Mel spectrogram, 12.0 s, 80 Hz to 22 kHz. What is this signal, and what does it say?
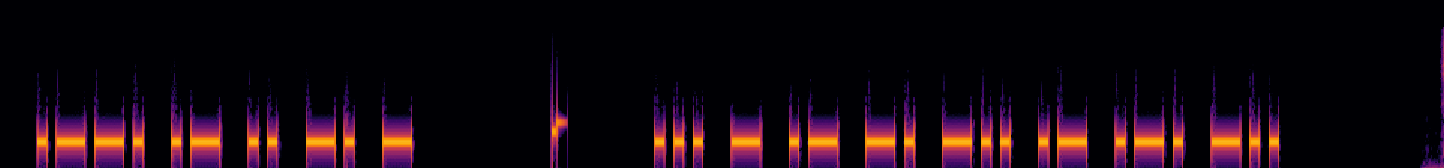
Morse code, heard as a keyed tone, about 15 wpm, 700 Hz. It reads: PAINT STANDARD
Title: Sentences from Top 1000 Words - Review Part 6 - New Word Drill - 15wpm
